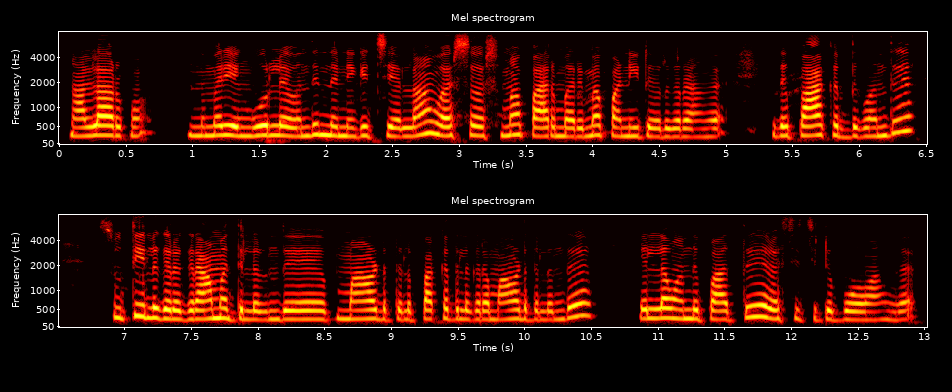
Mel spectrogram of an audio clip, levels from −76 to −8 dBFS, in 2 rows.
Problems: none marked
